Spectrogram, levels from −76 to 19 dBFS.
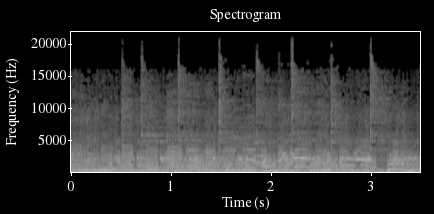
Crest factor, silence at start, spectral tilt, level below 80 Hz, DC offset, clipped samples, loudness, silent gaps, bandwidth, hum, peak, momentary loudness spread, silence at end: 14 dB; 0 s; -4.5 dB/octave; -24 dBFS; under 0.1%; under 0.1%; -14 LUFS; none; over 20 kHz; none; 0 dBFS; 2 LU; 0 s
